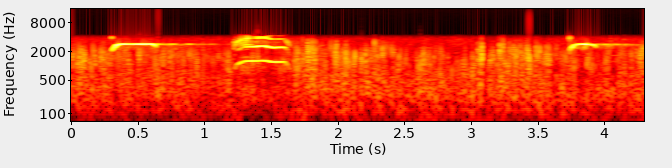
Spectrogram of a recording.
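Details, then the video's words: Hoary marmot at Lake Louise in Banff giving loud calls: three short, flat, high whistles, the middle one lower and richer in tone, heard over a steady rushing background noise. "Hoary Marmot Loud"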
